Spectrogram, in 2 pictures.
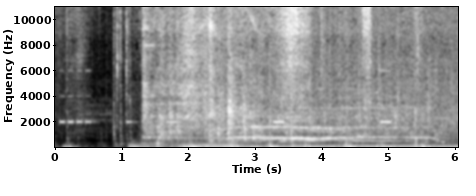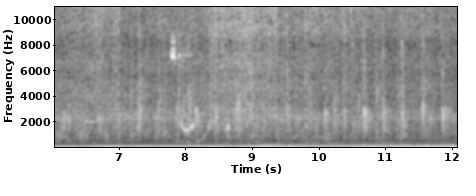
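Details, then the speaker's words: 2015 Nissan Rogue dash blower motor, newly installed replacement tested right after connecting it, gives a steady, even low hum with no rubbing, ticking or squeal; the blower motor runs smoothly. "working it is working F I'm sure you can hear this is before and this is after the installation you can hear the wind BL"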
